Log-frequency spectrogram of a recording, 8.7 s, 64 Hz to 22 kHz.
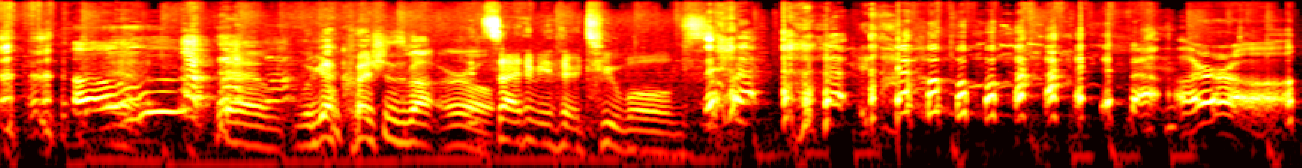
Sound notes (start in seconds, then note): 5.2 laughs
